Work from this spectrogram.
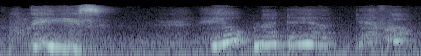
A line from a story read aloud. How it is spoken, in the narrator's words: whispered into the dirt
